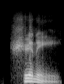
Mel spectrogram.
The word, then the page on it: shinny: American English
